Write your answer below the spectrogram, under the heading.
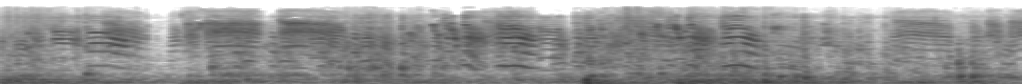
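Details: Zebra finch calls, nasal and buzzy with repeated downswept notes, several birds overlapping amid a low background rumble.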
